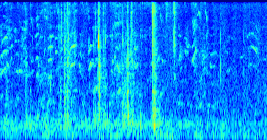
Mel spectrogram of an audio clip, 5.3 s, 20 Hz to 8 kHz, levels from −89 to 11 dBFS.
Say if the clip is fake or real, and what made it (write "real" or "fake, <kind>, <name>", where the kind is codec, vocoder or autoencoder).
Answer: real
